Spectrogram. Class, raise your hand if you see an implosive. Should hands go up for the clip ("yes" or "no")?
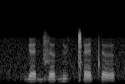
yes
